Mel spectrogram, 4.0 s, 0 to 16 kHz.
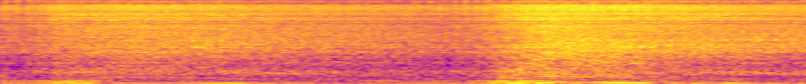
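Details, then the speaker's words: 2000 Mazda Miata NB, 119,000 miles, after ATS 505 oil treatment and new oil, start and revs: faint, irregular light tick remains on top end; owner suspects lifters, treatment gave little improvement. "it wants to be it wants to be quieter I know this engine wants to be quieter but um I just don't think that this stuff worked as good as I wanted it to"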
